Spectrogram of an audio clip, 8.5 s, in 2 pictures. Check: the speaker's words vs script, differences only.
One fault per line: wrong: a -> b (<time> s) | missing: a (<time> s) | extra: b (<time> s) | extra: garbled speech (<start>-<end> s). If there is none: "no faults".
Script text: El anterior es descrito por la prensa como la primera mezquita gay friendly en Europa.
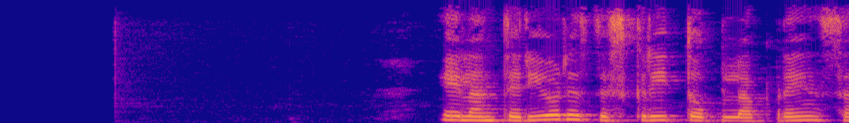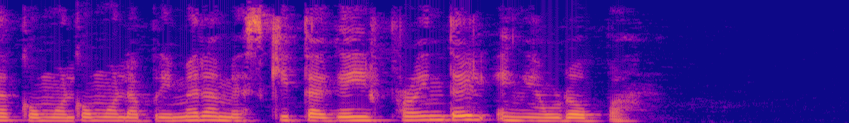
missing: por (3.6 s)
extra: como (4.6 s)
